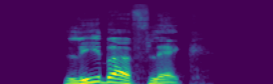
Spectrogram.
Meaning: mole (spot on the skin)
- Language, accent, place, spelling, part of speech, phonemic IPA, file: German, Germany, Berlin, Leberfleck, noun, /ˈleːbɐflɛk/, De-Leberfleck.ogg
